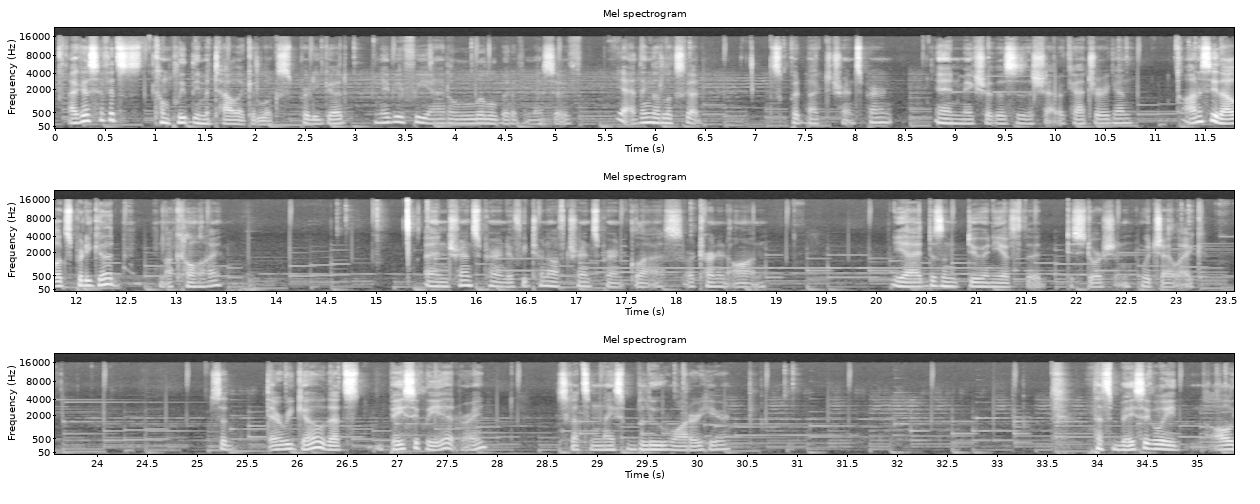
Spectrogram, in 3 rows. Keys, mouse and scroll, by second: 1.5 click, 2.6 click, 3.1 click, 3.1 middle click, 4.1-5.3 drag, 6.2 click, 7.2 click, 9.2 click, 10.6 click, 11.3 click, 14.5 click, 18.1 click, 21.2 click, 23.0 click, 26.3 click, 29.7 click, 30.5 space, 30.8 click, 33.2 space, 34.4 click, 35.1 click.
